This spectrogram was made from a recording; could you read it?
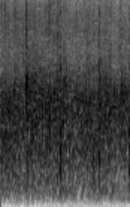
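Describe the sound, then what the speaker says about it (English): Audience at an awards ceremony applauds event sponsors, a brief, even burst of many hands clapping at moderate volume, heard alone. "Let's give them all a round of applause for making this event possible."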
